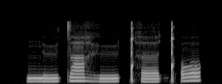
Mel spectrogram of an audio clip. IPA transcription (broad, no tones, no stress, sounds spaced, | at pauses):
n ʉ t a ɦ ʉ ǃʰ ɜ ǃʼ ɔ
